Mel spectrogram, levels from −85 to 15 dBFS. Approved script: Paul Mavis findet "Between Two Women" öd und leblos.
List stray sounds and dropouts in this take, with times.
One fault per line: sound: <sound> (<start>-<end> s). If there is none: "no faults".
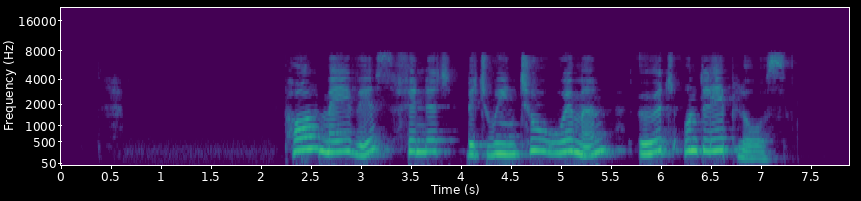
no faults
